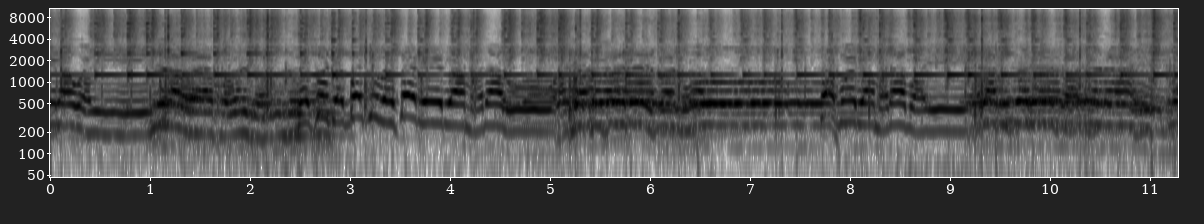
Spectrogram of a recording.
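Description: Men chanting a song, one voice leading, over fast steady hand clapping and the shake of a rattle keeping the rhythm.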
